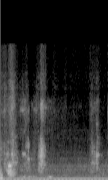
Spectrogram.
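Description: A pause in a lecture room with a steady low electrical hum, faint scattered clicks and rustling, and a brief voice sound right at the start.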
